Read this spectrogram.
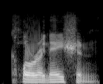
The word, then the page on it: chlorination: American English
